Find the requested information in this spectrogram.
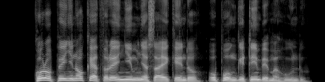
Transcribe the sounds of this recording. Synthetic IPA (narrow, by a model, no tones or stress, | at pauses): koɾopiɲnɔkɛt̪ɔɾɛɲimɲasaekendoopwoŋɡɪtɪmbemaɦundu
